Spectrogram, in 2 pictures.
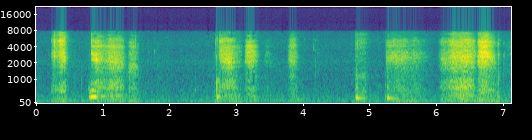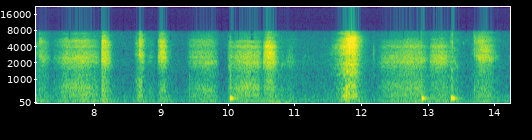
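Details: Female stifling her sneezes, which sets off an intense rapid fit of many hissing stifled sneezes with heavy hitching, catching breaths and barely any pause for air.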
